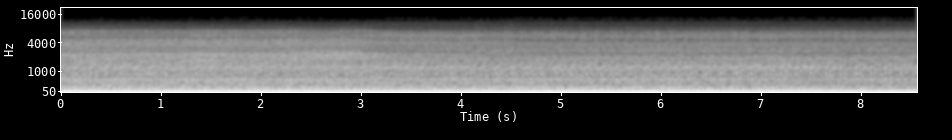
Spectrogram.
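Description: Truck engine idling steadily: a constant low rumble with a steady whine over it.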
